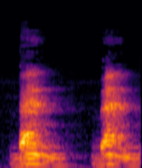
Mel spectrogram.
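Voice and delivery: "Ban" said as B plus A plus N, a low drawn-out teacher model; Arabic syllable demo. Shown as a demonstration. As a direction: say "ban" slowly for the class to copy. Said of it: "The letter ba sounds like B".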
